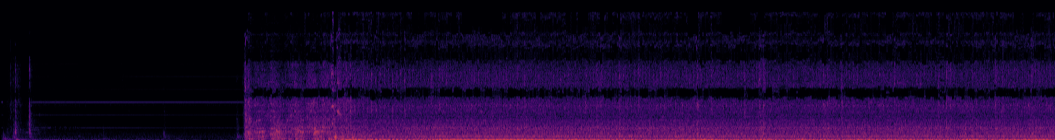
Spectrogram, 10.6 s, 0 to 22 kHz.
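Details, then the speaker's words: Holden VZ Calais 3.6L LY7 V6 cranks, catches and settles into a lumpy, uneven idle with a heavy low throb; whole left cylinder bank stopped working, owner plans to replace all six coils and test grounds and wiring. "This whole left side bank has stopped working."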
